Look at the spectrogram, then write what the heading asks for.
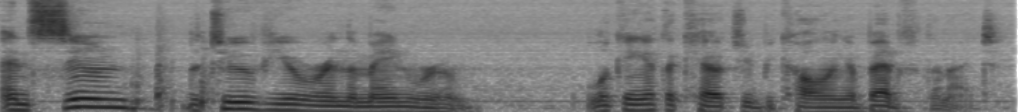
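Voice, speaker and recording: A man's voice: fairly low pitch, sing-song, a little hiss or hum, low-quality recording. A man narrating a fan story as an amateur reader, often stumbling and correcting himself. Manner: halting, self-correcting delivery.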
